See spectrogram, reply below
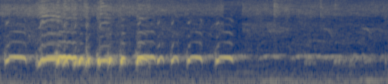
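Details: Vigorously singing local zebra dove gives a fast, bubbling trilled coo, loud for its first half then fading to a faint steady hum, with a new coo starting at the very end.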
